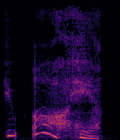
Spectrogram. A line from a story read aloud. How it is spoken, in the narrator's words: said Nona, finding talking was hard, that her voice sounded drowsy in her own ears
